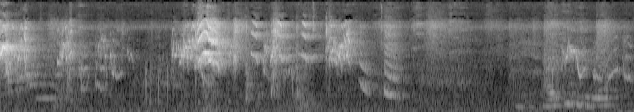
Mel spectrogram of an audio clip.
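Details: Budgies chirping: a busy mix of short scratchy chirps, downslurred whistles and squeaky notes from several birds, fairly quiet and irregular, with brief pauses.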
